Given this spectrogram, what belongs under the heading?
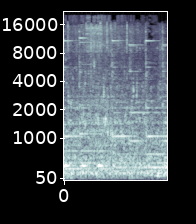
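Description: Slow current of water pouring from a tube into a goat heart during a dissection, a steady continuous trickle close by with no one talking.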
